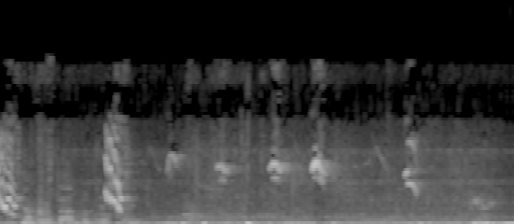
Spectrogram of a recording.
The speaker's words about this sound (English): And that's the top macaque monkey.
